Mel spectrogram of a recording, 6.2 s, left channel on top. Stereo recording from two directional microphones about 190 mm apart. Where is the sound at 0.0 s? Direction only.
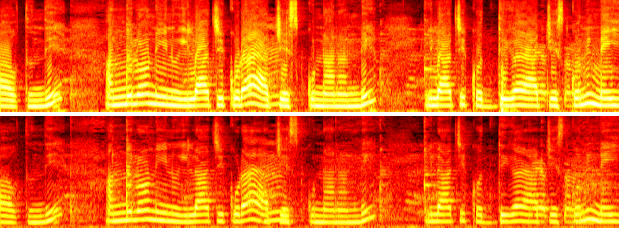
40° left (ahead or behind).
